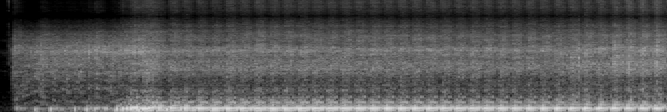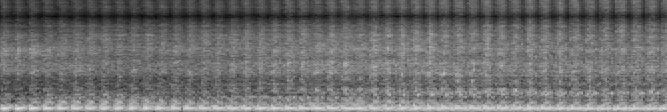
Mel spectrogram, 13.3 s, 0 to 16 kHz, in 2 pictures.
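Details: BMW M57 diesel swapped into a Mascott, first start in final position after wiring, clutch and exhaust fitted: cranks briefly, catches, then settles into an even diesel idle about three and a half beats a second, steady and smooth; normal.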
